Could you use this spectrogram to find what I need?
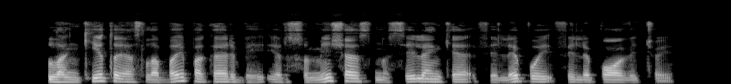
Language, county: Lithuanian, Kaunas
